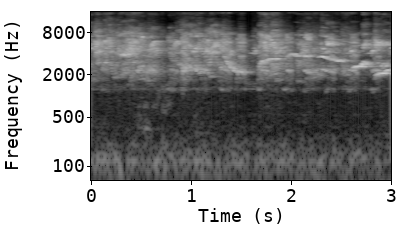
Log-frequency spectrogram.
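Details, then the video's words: Sooty-headed bulbul singing to tutor a young bird: a dense, continuous stream of high, overlapping chirps and quick twittering slurs, bright and busy throughout. "burung kutilang melolo anak burung terucukan"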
